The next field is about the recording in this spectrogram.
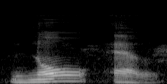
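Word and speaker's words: Noël: the next part so your pronunciation will be no l no l okay can you follow say no l so if I write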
